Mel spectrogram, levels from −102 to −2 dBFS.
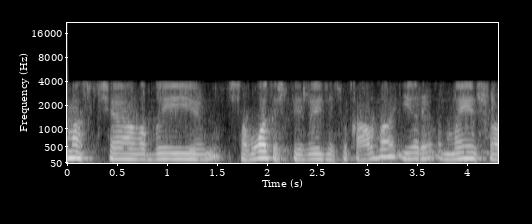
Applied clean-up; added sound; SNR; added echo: neural separator model SepFormer DNS4.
